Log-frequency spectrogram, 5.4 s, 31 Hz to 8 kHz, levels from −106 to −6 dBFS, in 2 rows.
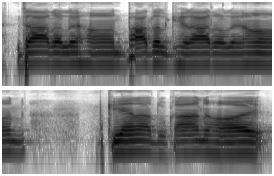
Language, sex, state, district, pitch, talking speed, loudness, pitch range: Maithili, male, Bihar, Samastipur, 140 Hz, 100 wpm, -16 LUFS, 135-140 Hz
